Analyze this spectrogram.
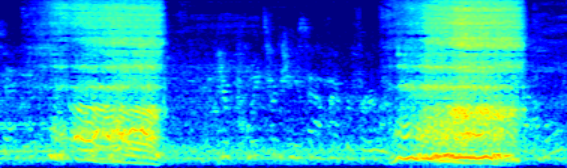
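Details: Adult fiancé snoring: two loud, rough, rattling snores on breaths in, about three seconds apart, with quiet between.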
